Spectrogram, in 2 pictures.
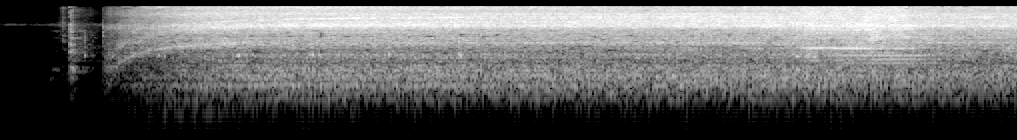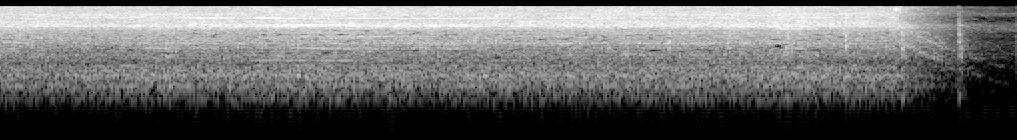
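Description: Corded circular saw spinning up and cutting through a century-old dried wooden brace, running steadily under load for about nine seconds before winding down near the end.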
